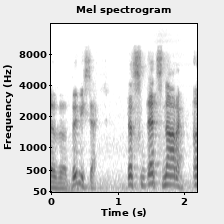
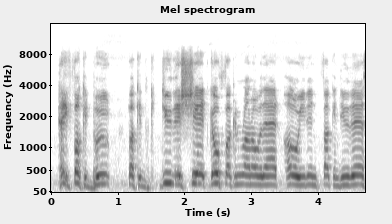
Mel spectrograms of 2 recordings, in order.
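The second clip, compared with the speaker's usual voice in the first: higher, barking mock NCO; harsh hazing; 5 semitones higher than usual. Senior Marine hazing his junior, barking mock orders. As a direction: bark orders at the boot, demeaning him. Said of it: "as opposed to, like".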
